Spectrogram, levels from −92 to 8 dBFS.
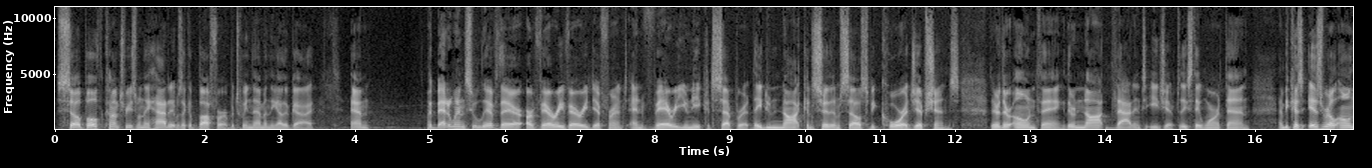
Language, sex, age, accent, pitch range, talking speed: English, male, 40-59, American, 105-130 Hz, 210 wpm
